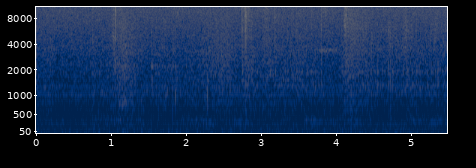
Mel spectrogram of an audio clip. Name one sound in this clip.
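Paper rustles faintly under hands.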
